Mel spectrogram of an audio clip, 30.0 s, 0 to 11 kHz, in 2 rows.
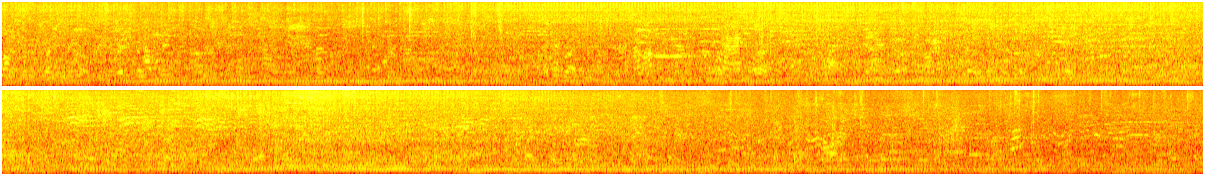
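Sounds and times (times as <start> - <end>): low motor hum: 0.0 - 30.0
people talking: 0.0 - 30.0.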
